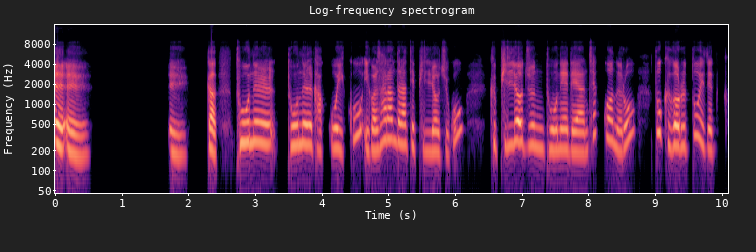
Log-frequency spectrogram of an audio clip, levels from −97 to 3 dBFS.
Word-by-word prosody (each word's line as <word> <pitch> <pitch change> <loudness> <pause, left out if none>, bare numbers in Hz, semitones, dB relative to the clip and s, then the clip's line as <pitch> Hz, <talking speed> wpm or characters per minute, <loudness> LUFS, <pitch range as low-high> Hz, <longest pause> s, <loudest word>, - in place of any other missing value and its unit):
예예. 180 -8 +6 1.2
예. 175 -3 -4 0.3
그러니까 - - +5 0.2
돈을 265 -1 +2 0.2
돈을 245 +1 +3
갖고 220 +1 -3
있고 300 - -5
이걸 200 0 0
사람들한테 260 -3 +1
빌려주고 195 - -5 0.4
그 250 - -8
빌려준 240 -3 +2
돈에 210 0 0
대한 195 -1 0
채권으로 300 - -3 0.3
또 375 -1 0
그거를 235 -4 +3
또 340 -2 -4
이제 220 -5 -3
그 200 - -28
235 Hz, 275 characters per minute, -23 LUFS, 200-270 Hz, 1.2 s, 예예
